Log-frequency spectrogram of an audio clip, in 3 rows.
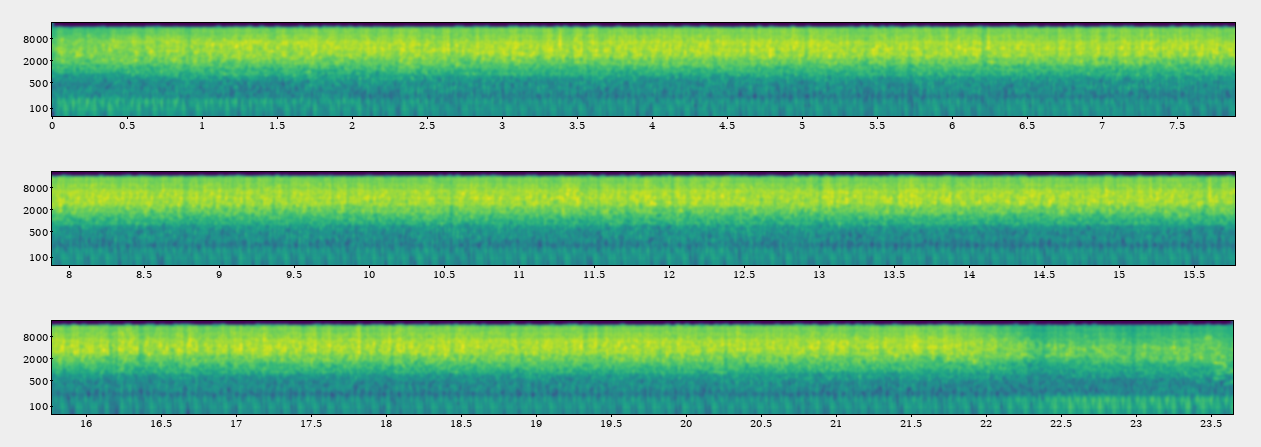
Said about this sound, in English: on a normal day, you probably idle it for 3 or 4 minutes before you're ready to take it out, taxi it out for a run-up.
